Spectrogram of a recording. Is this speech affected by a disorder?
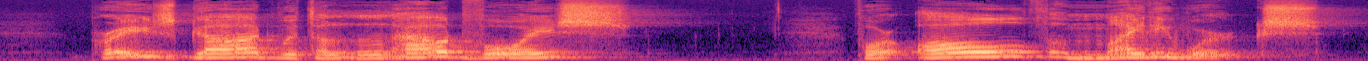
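Yes: hoarseness after vocal cord surgery; hoarse voice, hard for listeners to hear, not smooth.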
